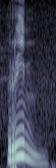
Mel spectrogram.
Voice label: "rim", Roon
